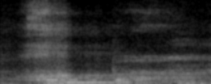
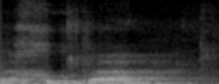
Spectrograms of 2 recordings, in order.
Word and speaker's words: chuppah: And they would exchange their covenant vows before God and family, and then they would enter into what was called the chuppah. Did I say that right? You have to kind of get a cat, like, you know, hairball kind of thing going on.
